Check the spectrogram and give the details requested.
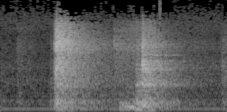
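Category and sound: household object, door being closed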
